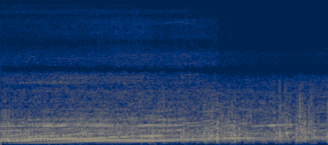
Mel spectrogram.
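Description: Car engine accelerating, heard from inside the cabin: its pitch climbs steadily for about three seconds, over road and wind noise.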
